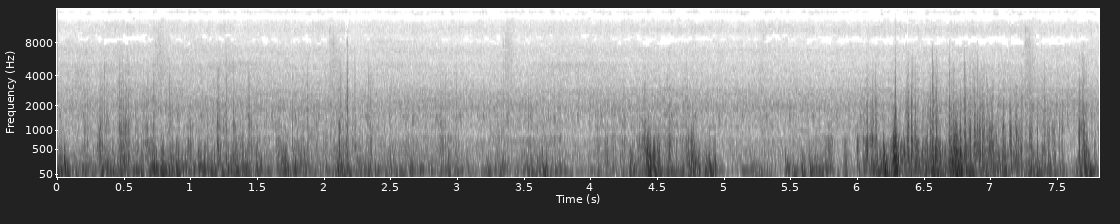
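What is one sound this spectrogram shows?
Strong wind gusts roar and buffet outdoors.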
